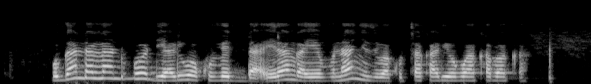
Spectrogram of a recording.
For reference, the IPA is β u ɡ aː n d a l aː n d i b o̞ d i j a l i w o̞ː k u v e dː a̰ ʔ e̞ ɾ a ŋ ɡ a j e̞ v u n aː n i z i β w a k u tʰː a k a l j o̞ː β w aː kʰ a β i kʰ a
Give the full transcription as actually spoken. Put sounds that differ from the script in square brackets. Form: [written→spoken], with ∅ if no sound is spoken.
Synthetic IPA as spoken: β u ɡ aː n d a l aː n d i b o̞ d i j a l i w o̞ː k u v e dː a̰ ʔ e̞ ɾ a ŋ ɡ a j e̞ v u n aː [n→ɲ] i z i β w a k u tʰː a k a l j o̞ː β w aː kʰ a β [i→a] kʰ a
